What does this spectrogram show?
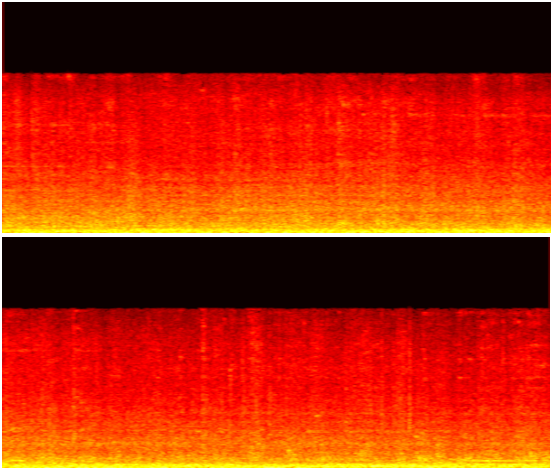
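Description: Long freight train of cement hopper wagons rolling past, a steady rumble of wheels on rail with clicking over the rail joints.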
